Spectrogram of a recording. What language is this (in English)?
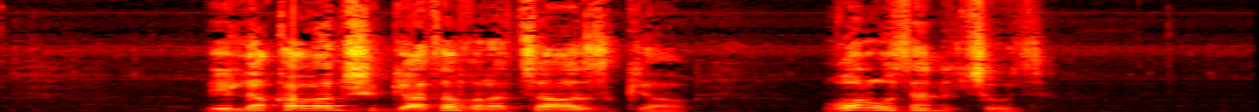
Kabyle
